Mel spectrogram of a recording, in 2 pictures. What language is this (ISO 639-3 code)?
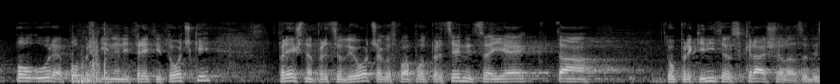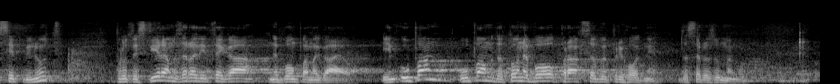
slv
